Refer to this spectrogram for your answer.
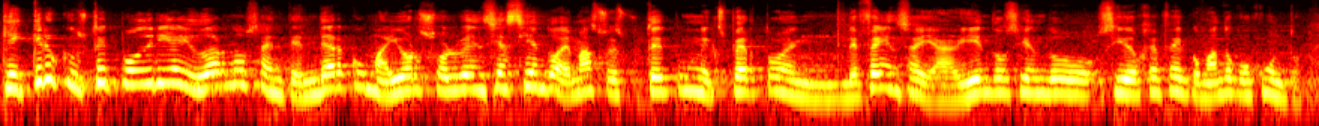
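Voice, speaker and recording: Noticeable background noise sits behind the speech. The pace is moderate, with hardly any pauses. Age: 30s. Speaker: TV interviewer. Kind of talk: interview.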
